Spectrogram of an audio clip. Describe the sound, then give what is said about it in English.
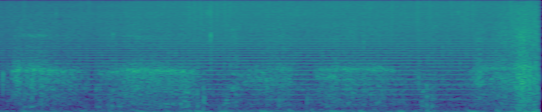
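Steady, dense rain from a thunderstorm hisses and patters continuously with a low rumbling undertone, fairly loud, swelling slightly toward the end, with no voices. “The rain is falling down.”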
